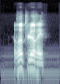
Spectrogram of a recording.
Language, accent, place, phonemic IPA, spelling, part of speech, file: French, France, Lyon, /ʁə.plœ.ʁe/, repleurer, verb, LL-Q150 (fra)-repleurer.wav
- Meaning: to cry, to weep again (after having previously cried)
